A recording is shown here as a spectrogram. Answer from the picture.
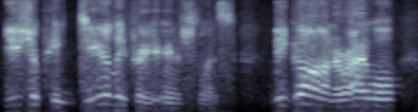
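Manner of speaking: high, loud raging threat; furious shout. A narrator's reading. The queen threatening the ghost, shouting in rage. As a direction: hurl it at the specter. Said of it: "she roared".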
